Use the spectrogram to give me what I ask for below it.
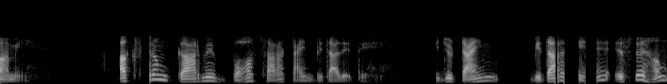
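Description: At 1.41 s the speech drops into a clean 90 ms hole, and from 5.55 to 5.97 s there's a choppier stretch. That's packet loss filled with silence: about 300 ms of gaps, the longest run 150 ms. The gaps have hard edges against the narrowband telephone sound, and the 90 ms hole fits three 30 ms packets going missing.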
